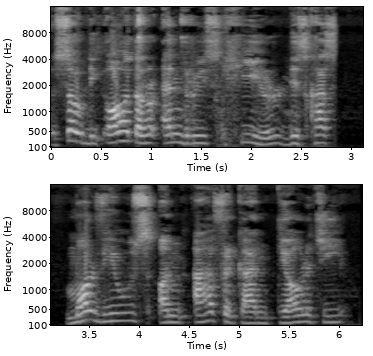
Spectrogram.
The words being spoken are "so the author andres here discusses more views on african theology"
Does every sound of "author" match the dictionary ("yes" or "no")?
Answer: no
